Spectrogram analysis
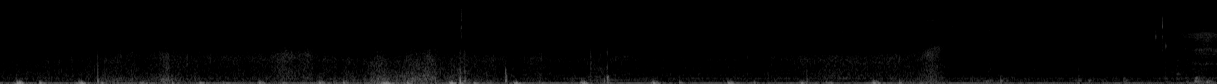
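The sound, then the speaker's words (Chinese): A steady heartbeat of soft, muffled low thumps repeating at a regular pace, listened to during a medical examination, with faint rustling and clicking handling noise and no one talking. “说话，听听我的心跳。”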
